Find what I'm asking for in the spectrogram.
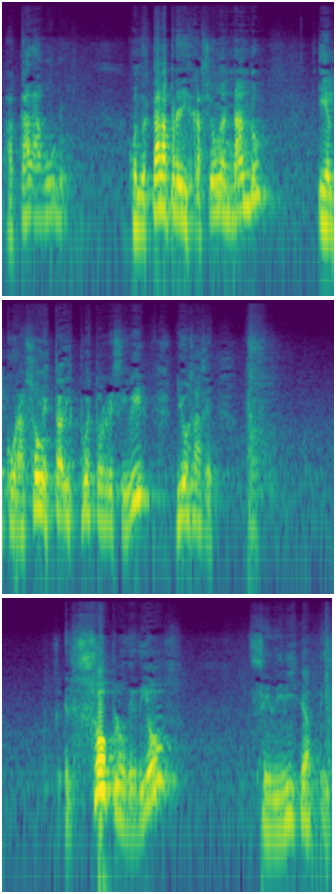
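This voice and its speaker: A man's voice: high voice, vocal fry. A middle-aged man, preaching a Bible class to a congregation and often asking them questions. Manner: teaching preacher, asks the audience questions. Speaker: pastor. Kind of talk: sermon teaching class.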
